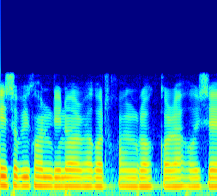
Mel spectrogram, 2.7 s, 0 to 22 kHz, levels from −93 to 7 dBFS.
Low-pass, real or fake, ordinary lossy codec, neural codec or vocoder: 5.4 kHz; real; none; none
